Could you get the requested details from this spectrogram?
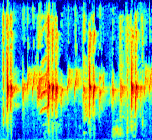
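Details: Lure calls of a scarlet minivet: thin high whistles linking bright double and triple notes, repeated a little more than once a second, with a short lower chatter near the end.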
